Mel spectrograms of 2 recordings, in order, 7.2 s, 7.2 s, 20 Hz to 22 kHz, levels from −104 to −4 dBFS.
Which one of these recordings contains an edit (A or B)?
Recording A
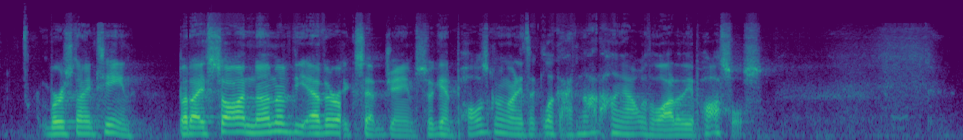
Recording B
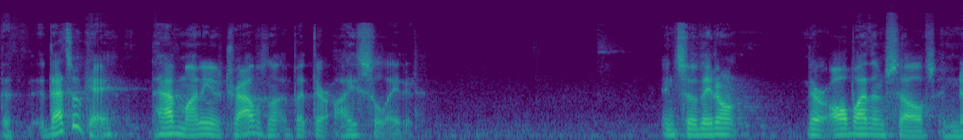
A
